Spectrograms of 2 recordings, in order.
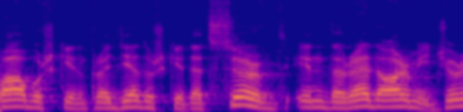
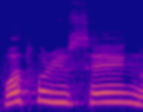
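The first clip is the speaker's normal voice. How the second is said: mock innocent; 10 semitones higher than usual. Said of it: "be like".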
